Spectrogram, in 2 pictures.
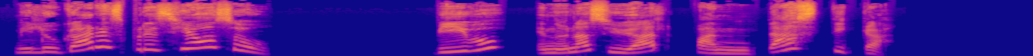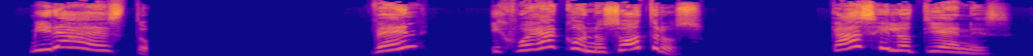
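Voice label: female children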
